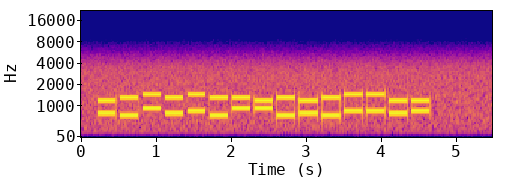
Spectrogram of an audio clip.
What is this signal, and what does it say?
DTMF, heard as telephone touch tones, dialled by machine, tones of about 240 ms. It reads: 42#5920*2429947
